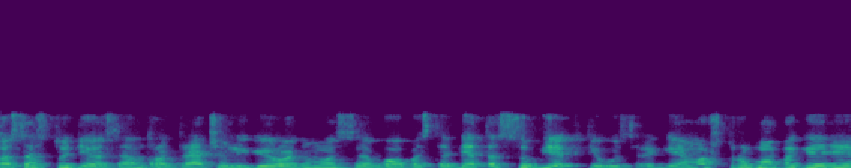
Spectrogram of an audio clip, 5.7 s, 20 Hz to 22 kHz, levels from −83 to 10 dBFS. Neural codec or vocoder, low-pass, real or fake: vocoder, 24 kHz, 100 mel bands, Vocos; 7.2 kHz; fake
